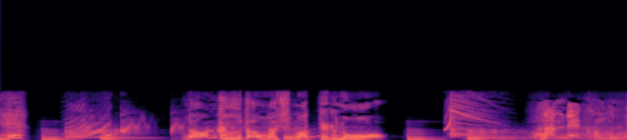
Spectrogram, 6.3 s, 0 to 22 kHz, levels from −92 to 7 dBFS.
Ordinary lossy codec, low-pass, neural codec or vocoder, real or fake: none; none; none; real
